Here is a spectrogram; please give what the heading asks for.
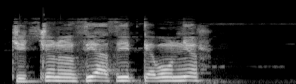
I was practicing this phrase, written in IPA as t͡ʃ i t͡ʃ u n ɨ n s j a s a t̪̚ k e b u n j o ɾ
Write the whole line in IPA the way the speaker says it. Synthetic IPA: t͡ʃ i t͡ʃ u n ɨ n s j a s i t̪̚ k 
